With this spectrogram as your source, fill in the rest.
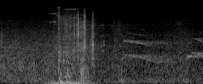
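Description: Gentle waves wash against a shore.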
